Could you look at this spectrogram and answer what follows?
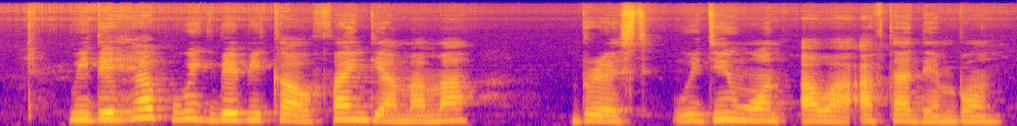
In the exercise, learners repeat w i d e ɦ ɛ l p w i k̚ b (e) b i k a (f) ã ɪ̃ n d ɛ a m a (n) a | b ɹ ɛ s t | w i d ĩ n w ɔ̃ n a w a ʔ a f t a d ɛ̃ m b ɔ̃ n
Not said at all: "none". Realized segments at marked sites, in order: e, f, m

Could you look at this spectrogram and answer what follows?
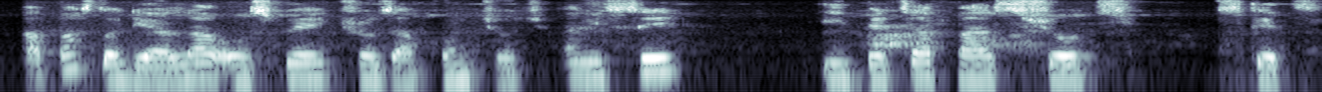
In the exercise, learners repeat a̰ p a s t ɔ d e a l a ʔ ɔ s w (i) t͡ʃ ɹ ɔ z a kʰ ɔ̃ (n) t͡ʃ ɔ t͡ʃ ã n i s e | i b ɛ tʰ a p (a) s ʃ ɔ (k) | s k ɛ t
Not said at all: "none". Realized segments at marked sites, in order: ɛ, m, a, t

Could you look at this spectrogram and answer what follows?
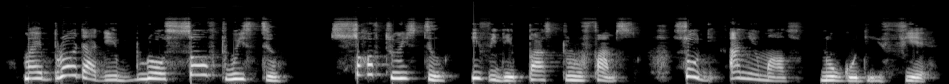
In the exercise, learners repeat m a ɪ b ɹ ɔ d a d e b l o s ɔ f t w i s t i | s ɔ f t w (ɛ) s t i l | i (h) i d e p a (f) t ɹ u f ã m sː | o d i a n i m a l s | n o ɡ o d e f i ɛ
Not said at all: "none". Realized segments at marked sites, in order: i, f, s

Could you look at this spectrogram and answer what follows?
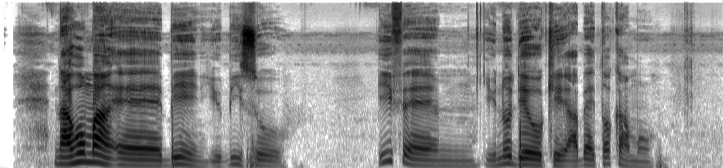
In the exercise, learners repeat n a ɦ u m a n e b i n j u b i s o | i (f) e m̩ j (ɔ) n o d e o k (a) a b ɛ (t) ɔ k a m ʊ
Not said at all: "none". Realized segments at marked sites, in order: f, u, e, t

